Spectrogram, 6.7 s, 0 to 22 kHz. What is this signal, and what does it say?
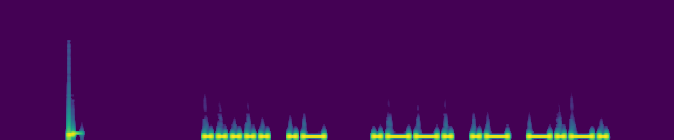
Morse code, heard as a keyed tone, about 17 wpm, 700 Hz. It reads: 5A PAC
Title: Field Day Exchanges Encore - 17wpm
